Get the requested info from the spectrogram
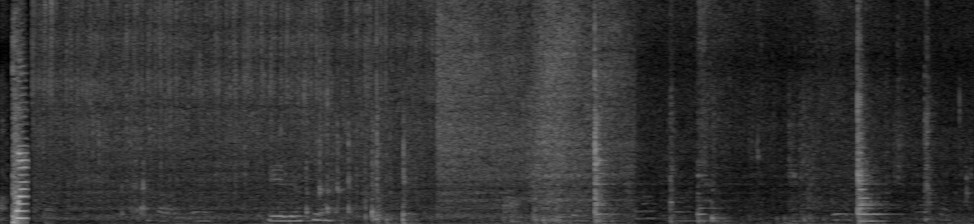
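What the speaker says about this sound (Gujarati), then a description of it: "મમ્મી મિક્સ કરે છે." Food with garlic chutney sizzling in a pot while a spoon scrapes and stirs it in irregular strokes, with a few louder clanks near the end.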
